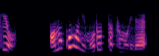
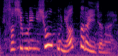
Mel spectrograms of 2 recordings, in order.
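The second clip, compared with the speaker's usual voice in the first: quick, higher and louder push to go see him; eager urging; 6 semitones higher, 6 dB louder, faster than usual. Acted. Friend eagerly urging Maki to meet her old love, quick and loud. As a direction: nudge her friend eagerly, faster and brighter.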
